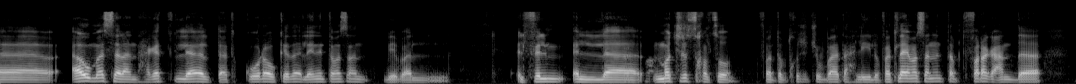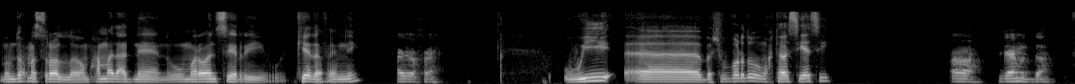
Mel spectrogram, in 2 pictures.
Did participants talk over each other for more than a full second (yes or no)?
no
